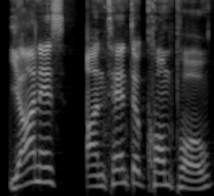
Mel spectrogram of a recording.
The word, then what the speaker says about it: Antetokounmpo: Giannis Antetokounmpo, say it correctly, also known as the Greek freak, okay, is a Milwaukee Bucks power forward, okay?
